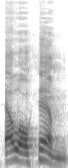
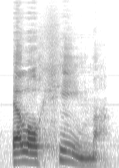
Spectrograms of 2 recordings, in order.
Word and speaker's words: Elohim: Now the title of his office, God, is spelled E-L-O-H-I-M. It looks like it's Elohim, doesn't it? It's actually pronounced Elohim, Elohim.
